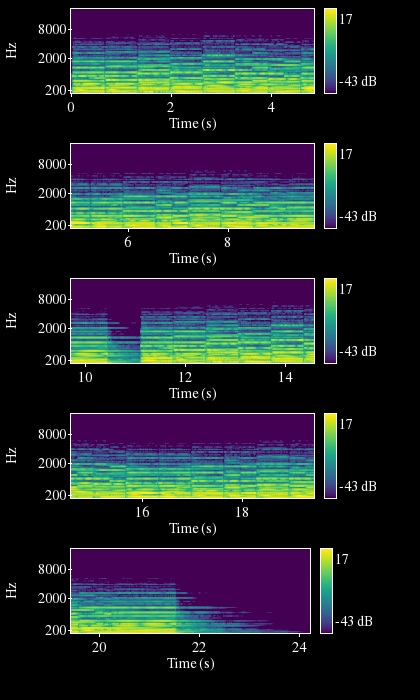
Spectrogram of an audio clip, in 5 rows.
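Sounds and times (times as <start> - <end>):
SATB four-part harmony on piano: 0.0 - 22.9.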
